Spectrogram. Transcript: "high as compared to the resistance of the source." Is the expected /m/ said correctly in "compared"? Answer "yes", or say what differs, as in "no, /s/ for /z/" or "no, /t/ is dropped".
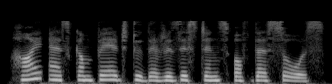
yes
